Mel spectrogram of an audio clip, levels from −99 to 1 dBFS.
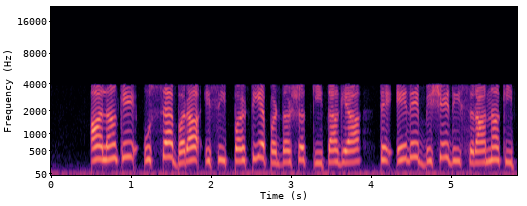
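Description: No technical faults can be heard in the speech, which comes over a G.711 telephone coding path, with nothing above about 3.8 kHz and only faint coding noise riding on the signal.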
